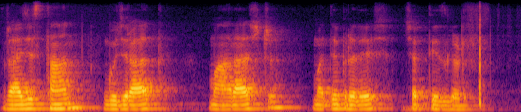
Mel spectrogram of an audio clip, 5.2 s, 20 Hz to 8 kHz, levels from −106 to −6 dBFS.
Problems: none marked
